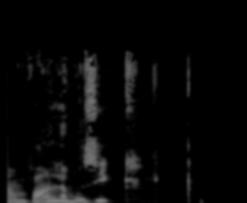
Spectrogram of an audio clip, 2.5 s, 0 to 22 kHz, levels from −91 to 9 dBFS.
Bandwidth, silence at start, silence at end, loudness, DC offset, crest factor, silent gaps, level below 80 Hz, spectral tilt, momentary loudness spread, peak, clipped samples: 16.5 kHz; 0.05 s; 0.9 s; -39 LUFS; under 0.1%; 22 dB; none; -82 dBFS; -2.5 dB/octave; 15 LU; -22 dBFS; under 0.1%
